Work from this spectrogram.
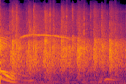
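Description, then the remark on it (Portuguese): Dense, steady applause from an audience, a continuous crackle of many hands clapping at once for about two seconds, with a brief voice tone sliding through underneath. “Então, primeiro eu gostaria que todo mundo aqui que está aqui na nossa flagship recebesse com uma salva de palmas as nossas convidadas maravilhosas, poderosas.”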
